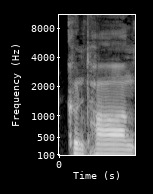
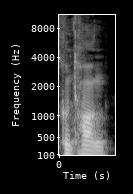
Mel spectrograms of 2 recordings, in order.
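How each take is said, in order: First: The name is said carefully with full vowel length. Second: The name is said fast with shortened vowels.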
